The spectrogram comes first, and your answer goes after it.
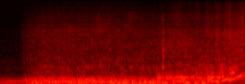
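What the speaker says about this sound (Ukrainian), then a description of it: "Повільно, але гучно Ужгородом пересувається колона мотоциклістів." A loud, steady roar of a column of motorcycles rolling slowly together through a city street, with a rising whine near the end.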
